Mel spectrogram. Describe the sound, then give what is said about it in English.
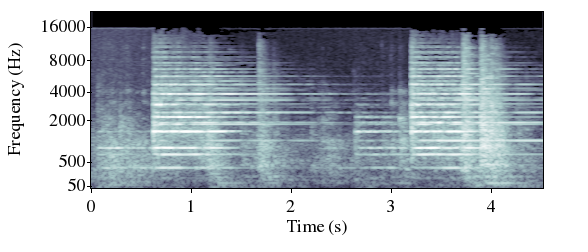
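Church bells fitted with an unusual slider mechanism consisting of a metal pendulum ring out loudly in a pealing sequence, two big strikes with long ringing overtones, then further overlapping chimes that hum and decay, with no voices present. “It turns out that the bells are fitted with an unusual slider mechanism consisting of a metal pendulum, which swings in a small arc when the stay makes contact.”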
